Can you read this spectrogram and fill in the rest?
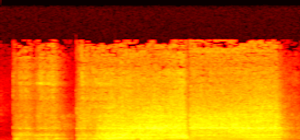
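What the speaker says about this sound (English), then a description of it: "we're just going to take the stick blender and we're just going to give this a bit of a buzz first, just to get it mixed in before we start" A stick blender buzzes loudly and steadily as it mixes chocolate spread into soap batter, starting with a short burst, pausing briefly, then running continuously with a whining motor tone before cutting off.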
